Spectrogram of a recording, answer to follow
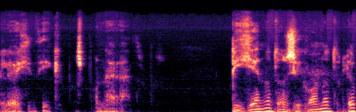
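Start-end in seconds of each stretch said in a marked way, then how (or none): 0.2-2.1 a private whisper to himself; whispered aside. Retold or imitated. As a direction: whisper it as a pained thought. Priest's inner thought at bedside.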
